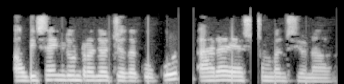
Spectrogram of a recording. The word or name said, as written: convencional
